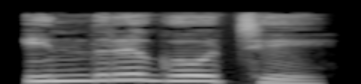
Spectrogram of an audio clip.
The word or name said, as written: ಇಂದ್ರಗೋಚೆ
